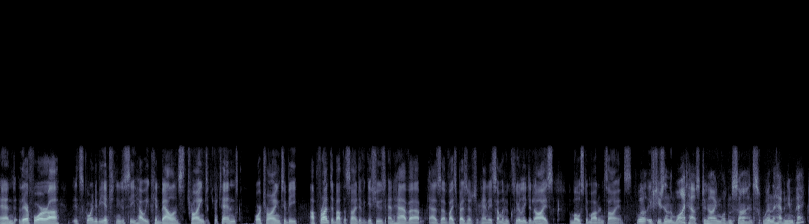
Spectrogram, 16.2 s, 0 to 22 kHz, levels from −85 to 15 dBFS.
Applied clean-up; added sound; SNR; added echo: neural mask model Resemble Enhance denoiser.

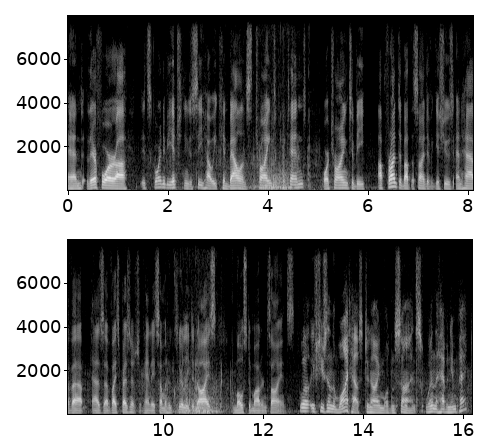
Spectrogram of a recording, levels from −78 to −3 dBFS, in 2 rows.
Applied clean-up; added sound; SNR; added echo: none; Skateboard; 17 dB; none.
